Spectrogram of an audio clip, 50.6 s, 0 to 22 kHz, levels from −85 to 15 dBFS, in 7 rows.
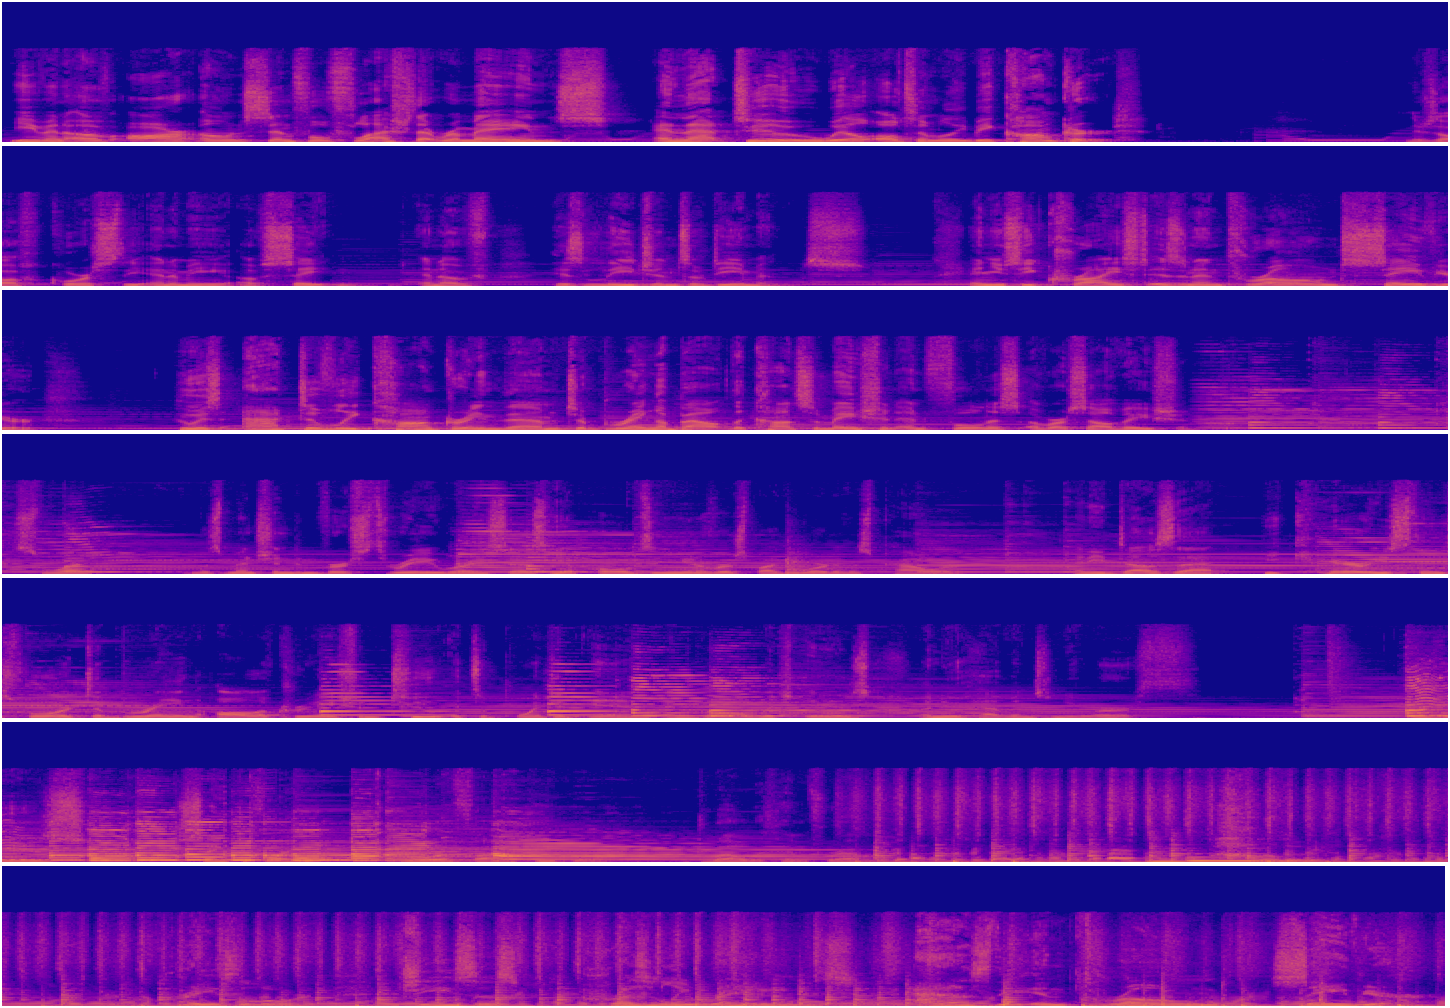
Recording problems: background music; very loud; throughout; 1 dB above the speech

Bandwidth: 14.5 kHz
